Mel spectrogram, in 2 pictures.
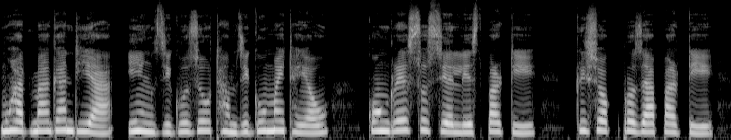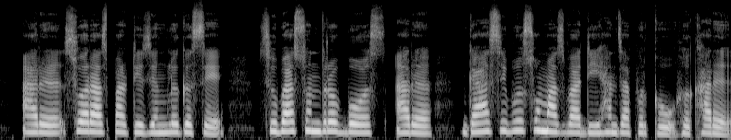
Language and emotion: Bodo, neutral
